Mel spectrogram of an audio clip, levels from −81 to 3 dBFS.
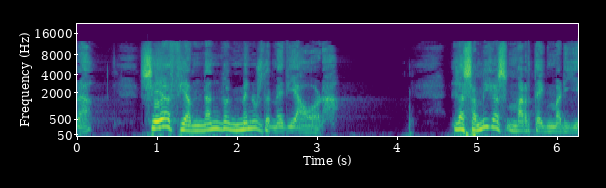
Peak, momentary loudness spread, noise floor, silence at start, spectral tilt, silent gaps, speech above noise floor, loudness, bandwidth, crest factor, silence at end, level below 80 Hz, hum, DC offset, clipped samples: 0 dBFS; 13 LU; -65 dBFS; 0 s; -3.5 dB/octave; none; 48 dB; -16 LUFS; 12.5 kHz; 18 dB; 0 s; -40 dBFS; none; under 0.1%; under 0.1%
